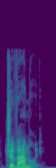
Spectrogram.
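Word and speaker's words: Trefynwy: And a few centuries ago, the M in Welsh somehow changed to an F, pronounced like a V, making the modern Welsh name Trefannwy.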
